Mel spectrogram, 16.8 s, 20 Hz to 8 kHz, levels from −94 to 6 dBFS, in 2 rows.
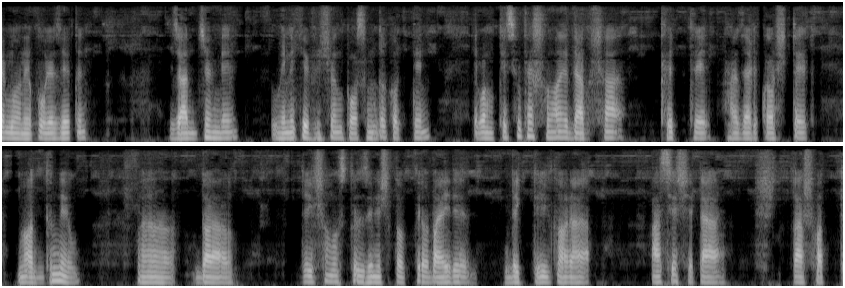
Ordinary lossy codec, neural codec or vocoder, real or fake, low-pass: MP3, 48 kbps; codec, 16 kHz in and 24 kHz out, 0.6 kbps, FireRedTTS-2 codec; fake; 7.2 kHz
